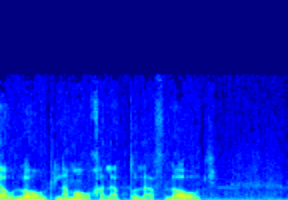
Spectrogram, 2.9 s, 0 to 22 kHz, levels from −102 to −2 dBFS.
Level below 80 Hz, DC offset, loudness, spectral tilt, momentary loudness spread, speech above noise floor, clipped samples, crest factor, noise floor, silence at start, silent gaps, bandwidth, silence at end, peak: -70 dBFS; under 0.1%; -48 LUFS; -6.5 dB/octave; 23 LU; 20 dB; under 0.1%; 20 dB; -67 dBFS; 0 s; none; 14 kHz; 0 s; -28 dBFS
